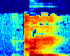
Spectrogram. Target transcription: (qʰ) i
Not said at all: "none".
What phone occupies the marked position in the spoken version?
qʰ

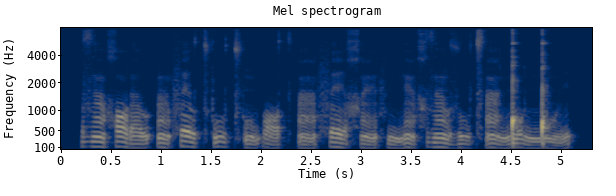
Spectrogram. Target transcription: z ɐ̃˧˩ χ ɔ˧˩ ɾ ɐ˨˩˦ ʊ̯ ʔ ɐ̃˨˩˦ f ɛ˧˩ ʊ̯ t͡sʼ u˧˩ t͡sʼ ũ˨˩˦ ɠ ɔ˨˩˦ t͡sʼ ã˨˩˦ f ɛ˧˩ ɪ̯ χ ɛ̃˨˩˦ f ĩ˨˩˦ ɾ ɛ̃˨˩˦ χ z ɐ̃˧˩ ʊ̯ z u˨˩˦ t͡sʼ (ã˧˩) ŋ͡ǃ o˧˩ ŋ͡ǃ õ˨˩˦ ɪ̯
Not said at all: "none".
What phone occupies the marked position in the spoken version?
ã˧˩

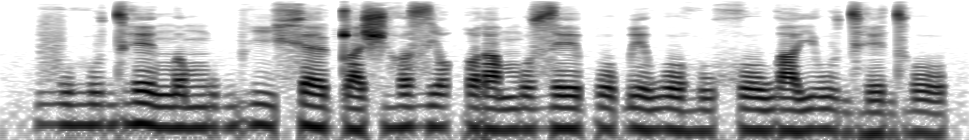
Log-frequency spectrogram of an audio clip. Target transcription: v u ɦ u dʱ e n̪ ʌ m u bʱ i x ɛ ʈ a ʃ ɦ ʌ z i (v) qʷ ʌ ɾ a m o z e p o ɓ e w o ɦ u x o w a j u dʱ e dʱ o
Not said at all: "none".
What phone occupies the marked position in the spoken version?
w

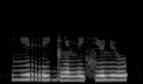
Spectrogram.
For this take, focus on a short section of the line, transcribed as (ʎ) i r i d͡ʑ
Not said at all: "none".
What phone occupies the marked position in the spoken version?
ʎ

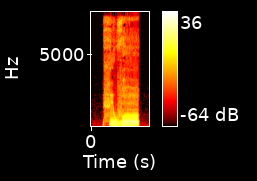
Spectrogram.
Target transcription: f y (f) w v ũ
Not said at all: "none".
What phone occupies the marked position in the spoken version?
none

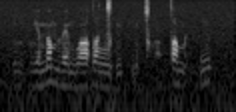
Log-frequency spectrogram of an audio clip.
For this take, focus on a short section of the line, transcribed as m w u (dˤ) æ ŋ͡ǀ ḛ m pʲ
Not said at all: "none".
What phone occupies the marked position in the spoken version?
dˤ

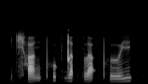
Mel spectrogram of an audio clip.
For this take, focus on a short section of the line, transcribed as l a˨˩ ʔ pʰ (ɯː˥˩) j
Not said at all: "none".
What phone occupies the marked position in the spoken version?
ɯː˦˥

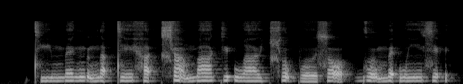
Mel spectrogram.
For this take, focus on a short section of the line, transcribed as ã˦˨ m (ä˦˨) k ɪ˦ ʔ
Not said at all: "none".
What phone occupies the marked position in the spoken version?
ä˦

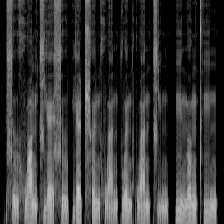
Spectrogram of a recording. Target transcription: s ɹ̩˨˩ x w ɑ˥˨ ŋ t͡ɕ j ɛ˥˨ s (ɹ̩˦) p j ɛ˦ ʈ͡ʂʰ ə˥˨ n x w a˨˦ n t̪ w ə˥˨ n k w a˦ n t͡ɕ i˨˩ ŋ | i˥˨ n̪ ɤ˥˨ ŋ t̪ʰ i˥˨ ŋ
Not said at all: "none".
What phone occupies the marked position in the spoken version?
ɹ̩˨˩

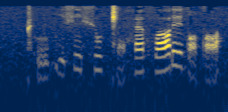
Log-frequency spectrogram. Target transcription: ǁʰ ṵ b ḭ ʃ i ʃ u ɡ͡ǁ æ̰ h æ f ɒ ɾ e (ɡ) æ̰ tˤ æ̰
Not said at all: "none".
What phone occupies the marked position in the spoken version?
d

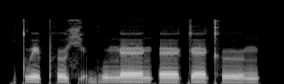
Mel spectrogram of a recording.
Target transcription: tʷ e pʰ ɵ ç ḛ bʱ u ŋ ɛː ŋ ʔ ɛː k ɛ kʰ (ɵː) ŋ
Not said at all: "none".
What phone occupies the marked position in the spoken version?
ɵː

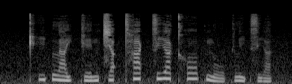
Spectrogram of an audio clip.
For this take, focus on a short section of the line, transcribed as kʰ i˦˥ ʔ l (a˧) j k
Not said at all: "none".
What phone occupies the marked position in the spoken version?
a˧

